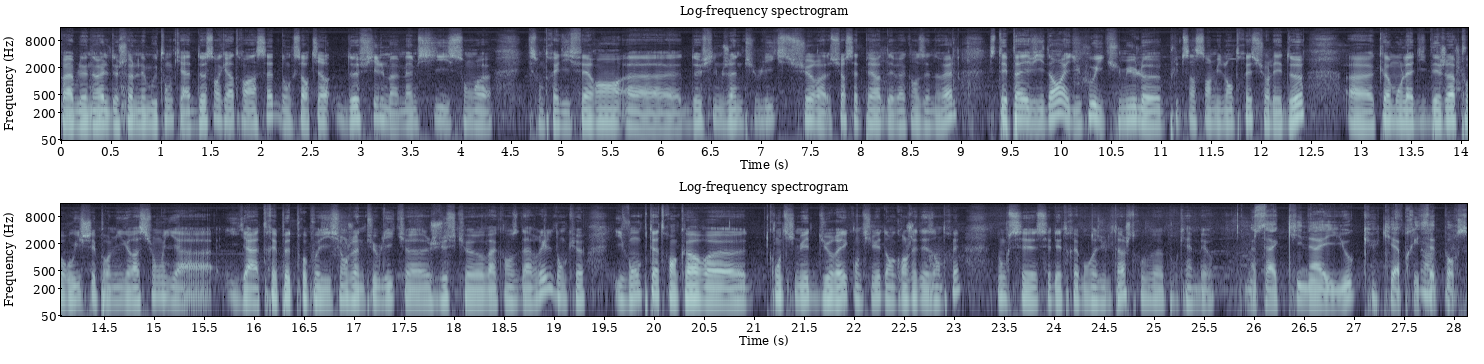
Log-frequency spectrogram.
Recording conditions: busy venue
